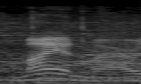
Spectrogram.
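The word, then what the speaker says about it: Myanmar: our fighter from marar Mayanmar is the way you pronounce that kma now if somebody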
